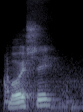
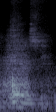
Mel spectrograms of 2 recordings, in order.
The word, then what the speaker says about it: Boise: Boise? – Uh-huh. Very good. Easterners would say Boise, so congratulations, you say it like I do.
